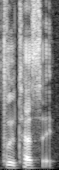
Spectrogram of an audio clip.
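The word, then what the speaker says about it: Lutèce: And then I was like, "I have no idea how to pronounce it." He's like, "It's Lutece."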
